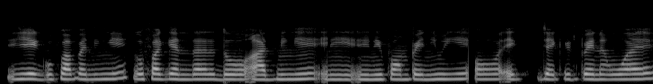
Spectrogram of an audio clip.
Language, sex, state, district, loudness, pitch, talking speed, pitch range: Magahi, female, Bihar, Gaya, -30 LUFS, 235 Hz, 220 wpm, 230-245 Hz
